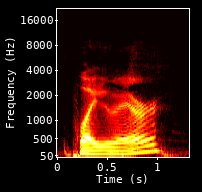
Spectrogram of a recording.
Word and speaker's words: Poirier: And later on coming up, I don't know really how to pronounce this fucking name, but it's P-O-I-R-I-E-R. Poirier.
